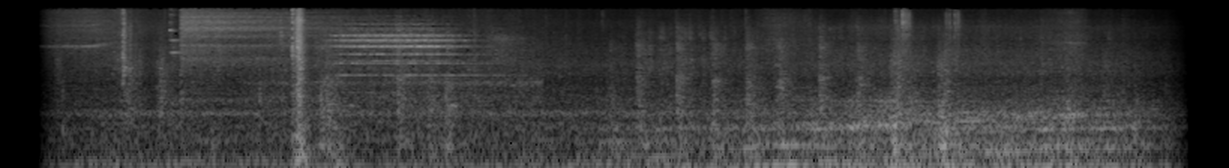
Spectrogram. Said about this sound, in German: Die Straßenbahn.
